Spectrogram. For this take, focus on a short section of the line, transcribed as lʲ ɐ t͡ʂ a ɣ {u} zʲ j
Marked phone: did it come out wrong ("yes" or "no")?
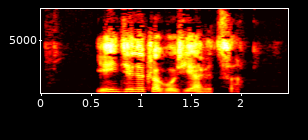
yes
